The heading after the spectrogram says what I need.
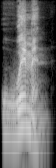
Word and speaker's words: women: plural w m n we pronounce it like women with a short I in the place of the O wo women so pay attention into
